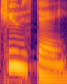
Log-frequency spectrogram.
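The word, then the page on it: antradienis: Lithuanian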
